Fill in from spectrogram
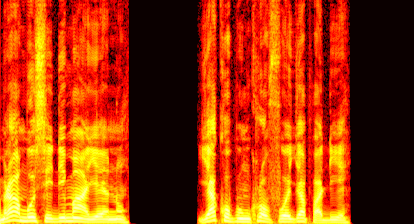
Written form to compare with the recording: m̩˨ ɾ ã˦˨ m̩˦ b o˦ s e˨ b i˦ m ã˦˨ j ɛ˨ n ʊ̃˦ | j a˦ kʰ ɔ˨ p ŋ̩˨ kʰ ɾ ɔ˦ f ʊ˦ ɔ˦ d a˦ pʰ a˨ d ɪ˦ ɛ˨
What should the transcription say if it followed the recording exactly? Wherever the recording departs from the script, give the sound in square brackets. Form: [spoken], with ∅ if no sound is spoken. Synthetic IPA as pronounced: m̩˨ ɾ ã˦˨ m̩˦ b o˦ s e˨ [d] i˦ m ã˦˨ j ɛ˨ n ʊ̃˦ | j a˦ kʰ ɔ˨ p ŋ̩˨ kʰ ɾ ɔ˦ f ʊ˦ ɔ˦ [d͡ʑ] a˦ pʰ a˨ d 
